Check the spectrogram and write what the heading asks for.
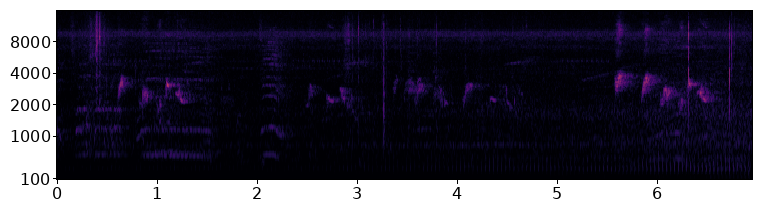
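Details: Wild red-whiskered bulbuls answering a caged decoy during trapping on 21 October 2017; several clear warbling, chirping phrases, some overlapping, with steady outdoor background hiss.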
